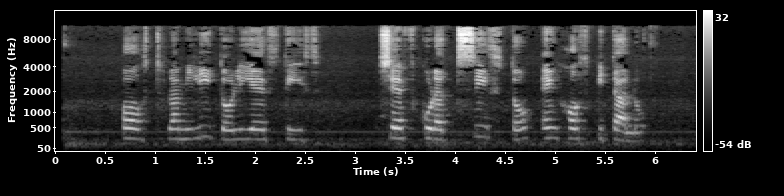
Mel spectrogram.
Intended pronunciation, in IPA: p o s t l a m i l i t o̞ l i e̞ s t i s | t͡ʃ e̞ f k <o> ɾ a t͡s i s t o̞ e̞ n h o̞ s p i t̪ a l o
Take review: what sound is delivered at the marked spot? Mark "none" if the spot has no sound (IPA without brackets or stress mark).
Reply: u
